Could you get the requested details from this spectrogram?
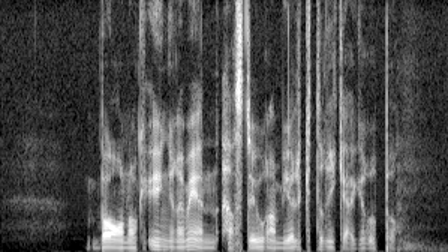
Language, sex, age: Swedish, male, 42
